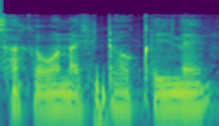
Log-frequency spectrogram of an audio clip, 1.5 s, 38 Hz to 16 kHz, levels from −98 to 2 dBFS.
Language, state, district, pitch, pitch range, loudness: Kokborok, Tripura, Dhalai, 95 Hz, 85-95 Hz, -18 LUFS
